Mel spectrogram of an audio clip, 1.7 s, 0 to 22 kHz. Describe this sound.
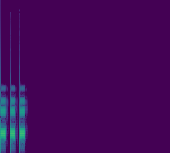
3 beeps. Model 2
